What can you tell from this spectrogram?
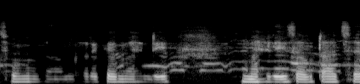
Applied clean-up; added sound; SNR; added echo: none; none; none; none.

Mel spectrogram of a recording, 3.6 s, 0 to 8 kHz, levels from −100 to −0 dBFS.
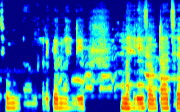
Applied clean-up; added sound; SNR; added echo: classical method Wiener filter.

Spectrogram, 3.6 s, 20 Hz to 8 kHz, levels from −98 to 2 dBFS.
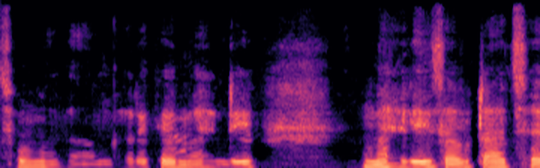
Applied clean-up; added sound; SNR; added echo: neural mask model Resemble Enhance denoiser.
